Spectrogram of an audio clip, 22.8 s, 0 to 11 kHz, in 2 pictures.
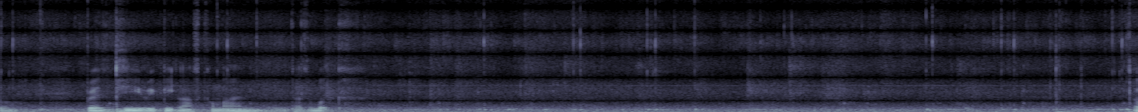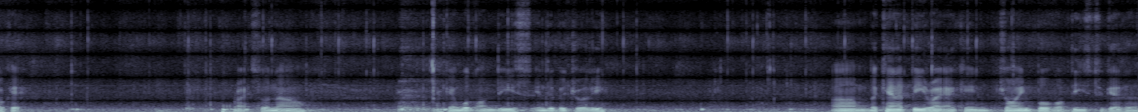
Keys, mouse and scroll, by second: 1.1 g.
